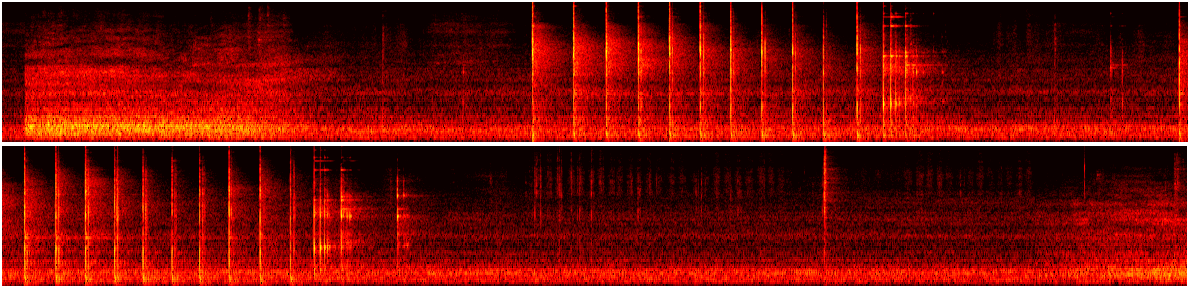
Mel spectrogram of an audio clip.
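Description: Two pieces of wrought iron for a traditional folded American felling axe are hammered together before a forge weld. Two quick runs of bright, evenly spaced metallic taps ring out close and loud over a steady forge roar.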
